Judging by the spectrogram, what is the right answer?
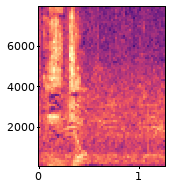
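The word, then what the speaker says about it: Engel: spelled e n g l but it is pronounced Angel want to go line drive a base hit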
